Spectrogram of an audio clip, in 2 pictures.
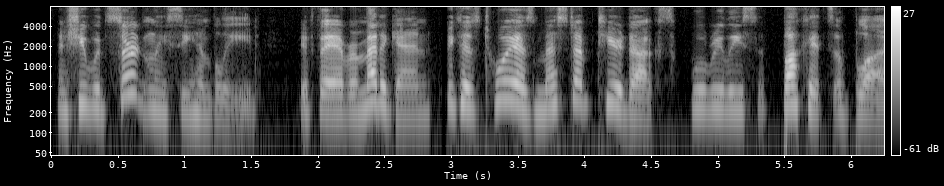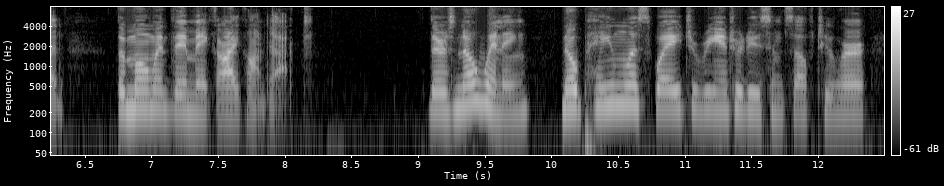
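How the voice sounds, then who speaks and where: Woman reading a story out loud, expressive, medium pitch, really dry sound. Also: moderate pace, no echo, poor audio. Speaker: fiction narrator. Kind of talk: expressive scripted story narration.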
